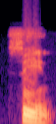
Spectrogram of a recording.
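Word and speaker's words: scene: बोलते हैं इसमें देखिएगा सी ई बोलते क्या है सीन ई से पहले सी सी क्या है साइलेंट सीन बोलते हैं इसमें देखिएगा फेसिनेट तो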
